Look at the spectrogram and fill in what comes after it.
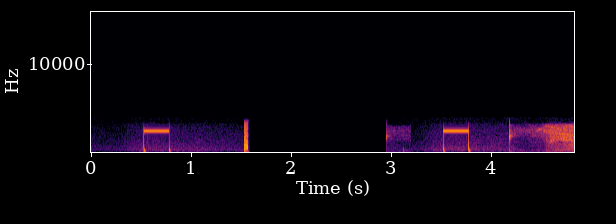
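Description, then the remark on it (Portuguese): Short electronic beeps from a radio repeater after an asterisk command is sent: a steady tone framed by clicks, a sharp click, then another boxed tone and a burst of static noise trailing off at the end. “Manda o asterisco aí.”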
